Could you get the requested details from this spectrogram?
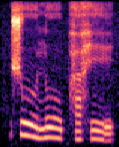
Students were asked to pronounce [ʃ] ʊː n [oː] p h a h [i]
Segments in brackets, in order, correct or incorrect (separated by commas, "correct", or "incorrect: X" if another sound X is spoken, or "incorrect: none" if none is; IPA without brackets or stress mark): correct, correct, incorrect: e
